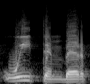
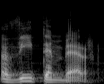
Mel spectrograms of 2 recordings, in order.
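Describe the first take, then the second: First: The word begins with a W sound. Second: The word begins with a V sound. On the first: "se escribe Wittenberg" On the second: "pero la pronunciación es Wittenberg"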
